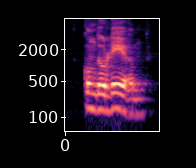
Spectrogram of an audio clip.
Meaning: to condole, offer one's condolences
- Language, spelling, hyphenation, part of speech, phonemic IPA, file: Dutch, condoleren, con‧do‧le‧ren, verb, /kɔndoːˈleːrə(n)/, Nl-condoleren.ogg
